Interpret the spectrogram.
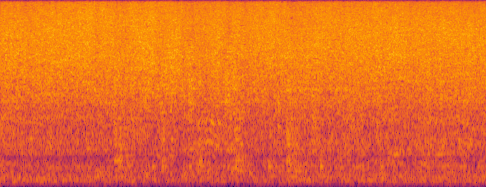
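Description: Potstickers frying in bubbling oil and water in a large flat pan, sizzling with a loud, steady hiss.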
